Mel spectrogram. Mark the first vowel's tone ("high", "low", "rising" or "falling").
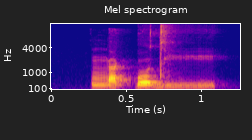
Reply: low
